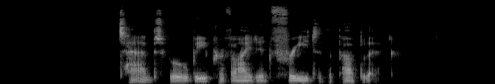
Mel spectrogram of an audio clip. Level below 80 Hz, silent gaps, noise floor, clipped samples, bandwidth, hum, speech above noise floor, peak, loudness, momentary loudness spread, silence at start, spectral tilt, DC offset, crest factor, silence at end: -68 dBFS; none; under -90 dBFS; under 0.1%; 16 kHz; none; over 58 dB; -12 dBFS; -31 LUFS; 10 LU; 1.2 s; -3.5 dB/octave; under 0.1%; 22 dB; 1 s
